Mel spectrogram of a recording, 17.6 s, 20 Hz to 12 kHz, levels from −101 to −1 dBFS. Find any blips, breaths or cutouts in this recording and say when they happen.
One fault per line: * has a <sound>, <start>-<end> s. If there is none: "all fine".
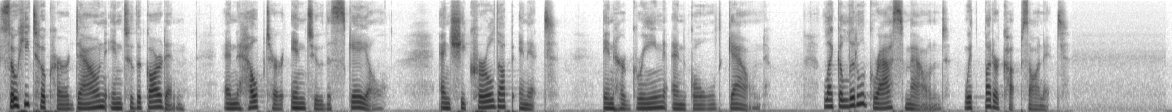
all fine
